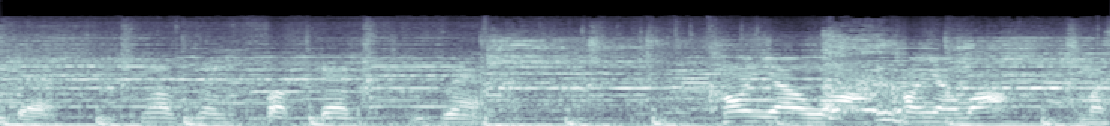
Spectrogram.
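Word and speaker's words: 今夜は: Konya wa.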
